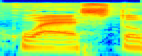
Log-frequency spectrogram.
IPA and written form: quɛsto (questo)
